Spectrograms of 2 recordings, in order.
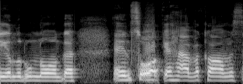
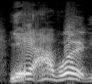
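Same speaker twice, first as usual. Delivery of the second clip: eager quick yes; 4 semitones higher, slower than usual. Retold or imitated. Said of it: "answering real daggone fast".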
